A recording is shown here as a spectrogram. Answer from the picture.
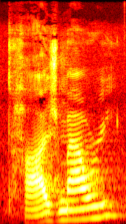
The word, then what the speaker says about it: Taj Mowry: Was it Taj Mowry? – Yes.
